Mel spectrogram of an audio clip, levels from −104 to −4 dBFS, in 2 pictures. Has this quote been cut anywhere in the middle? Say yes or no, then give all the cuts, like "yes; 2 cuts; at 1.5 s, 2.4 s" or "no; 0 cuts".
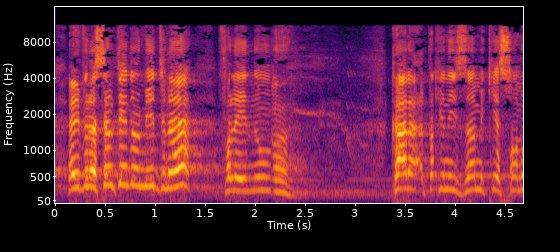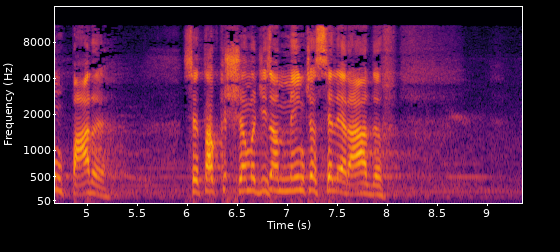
yes; 6 cuts; at 1.0 s, 2.1 s, 3.7 s, 4.6 s, 6.3 s, 6.8 s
